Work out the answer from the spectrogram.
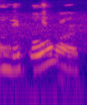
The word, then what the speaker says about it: Nicole: My name is Nickel. Nickel. And Yes, but spelled like Nicole.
